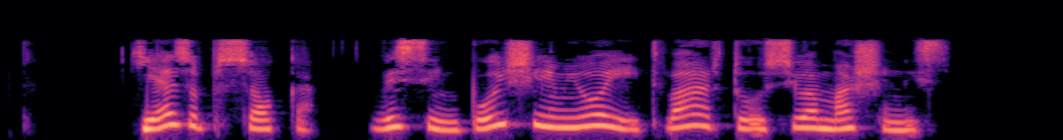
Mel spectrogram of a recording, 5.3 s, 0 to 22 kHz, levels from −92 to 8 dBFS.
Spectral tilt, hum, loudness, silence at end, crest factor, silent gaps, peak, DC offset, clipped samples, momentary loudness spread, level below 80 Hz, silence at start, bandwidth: -3.5 dB/octave; none; -17 LUFS; 0.6 s; 18 dB; 1.59-1.65 s, 1.72-1.84 s; 0 dBFS; under 0.1%; under 0.1%; 12 LU; -66 dBFS; 0.65 s; 8.2 kHz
